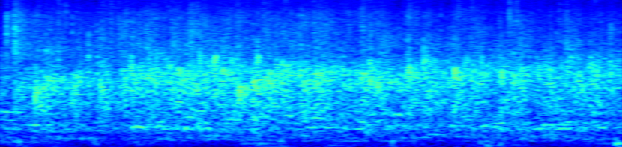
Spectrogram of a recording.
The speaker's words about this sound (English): So we're now going to take a look um, at those memories through the years. Round of applause for all those memories, y'all.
